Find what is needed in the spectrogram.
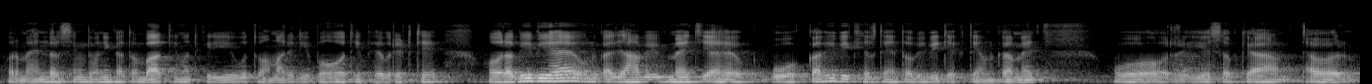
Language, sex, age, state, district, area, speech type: Hindi, male, 30-45, Bihar, Samastipur, urban, spontaneous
